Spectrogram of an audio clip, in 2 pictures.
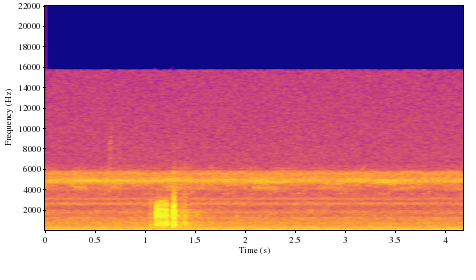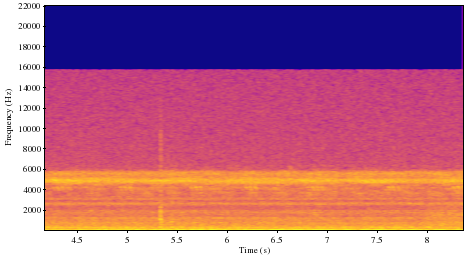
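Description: Steady high-pitched chorus of night insects, with a brief crackle from a scanner radio about a second in.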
